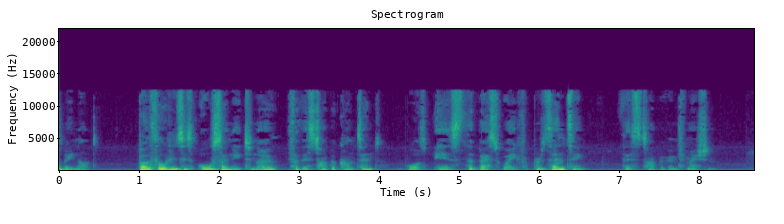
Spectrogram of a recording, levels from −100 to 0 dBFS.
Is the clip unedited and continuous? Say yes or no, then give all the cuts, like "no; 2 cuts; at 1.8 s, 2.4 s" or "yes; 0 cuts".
yes; 0 cuts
